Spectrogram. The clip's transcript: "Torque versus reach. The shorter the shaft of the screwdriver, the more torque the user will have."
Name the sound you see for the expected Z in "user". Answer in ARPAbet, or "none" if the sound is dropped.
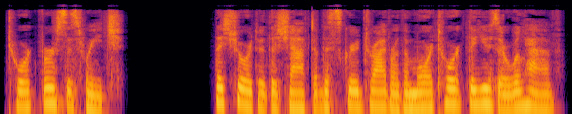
Z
